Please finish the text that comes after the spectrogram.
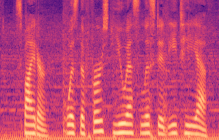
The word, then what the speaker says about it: SPDR: SPDR pronounced spider was the first US-listed ETF making it a pioneer in the field.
